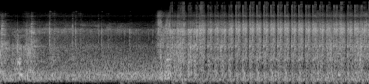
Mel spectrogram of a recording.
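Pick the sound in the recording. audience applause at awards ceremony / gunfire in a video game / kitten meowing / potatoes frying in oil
gunfire in a video game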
